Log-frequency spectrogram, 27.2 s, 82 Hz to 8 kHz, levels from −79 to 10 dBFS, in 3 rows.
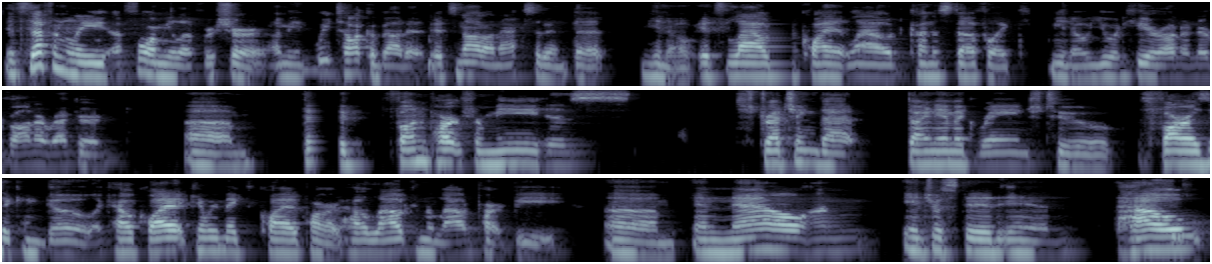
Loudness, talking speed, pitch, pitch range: -24 LUFS, 170 wpm, 140 Hz, 135-150 Hz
